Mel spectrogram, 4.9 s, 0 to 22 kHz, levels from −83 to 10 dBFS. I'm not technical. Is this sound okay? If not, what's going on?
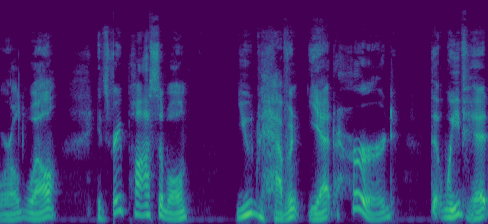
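No. At 1.14 s, between "well it's" and "possible you haven't yet", there's a tiny blip. That's damaged data in a compressed stream: corrupted bytes briefly confuse the decoder.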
